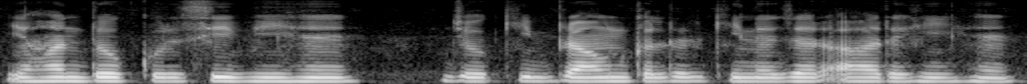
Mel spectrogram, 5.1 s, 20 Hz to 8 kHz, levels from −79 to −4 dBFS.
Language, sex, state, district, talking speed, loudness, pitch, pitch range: Hindi, male, Uttar Pradesh, Lalitpur, 150 wpm, -17 LUFS, 135 Hz, 130-140 Hz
